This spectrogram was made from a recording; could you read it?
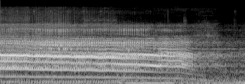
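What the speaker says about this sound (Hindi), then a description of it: "मटका फूटते ही भूत चिल्लाने लगता है" A ghost screams in a Hindi storytelling scene right after its clay pot shatters, giving one loud, sustained, wavering wail that holds steady and then drops and fades near the end.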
